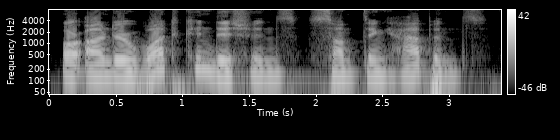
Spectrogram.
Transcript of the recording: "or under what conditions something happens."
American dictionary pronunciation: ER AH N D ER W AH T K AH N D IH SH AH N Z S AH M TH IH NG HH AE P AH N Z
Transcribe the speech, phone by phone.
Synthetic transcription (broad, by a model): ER AH N D ER W AH T K AH N D IH SH AH N Z S AH M TH IH NG HH AE P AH N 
